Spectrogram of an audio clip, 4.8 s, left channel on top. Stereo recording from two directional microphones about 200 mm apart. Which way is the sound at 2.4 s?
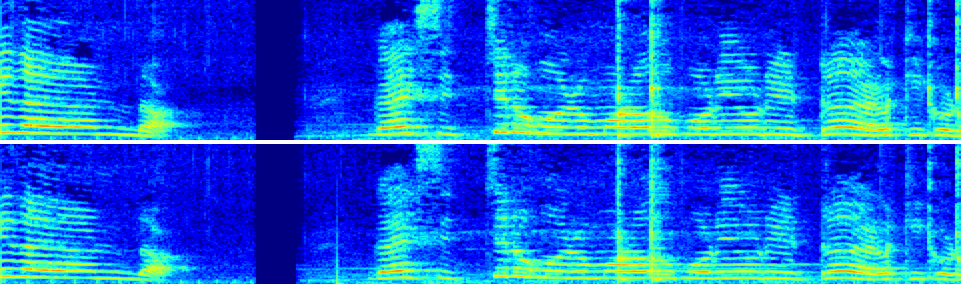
50° left (ahead or behind).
